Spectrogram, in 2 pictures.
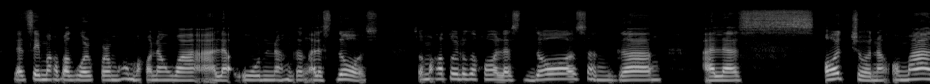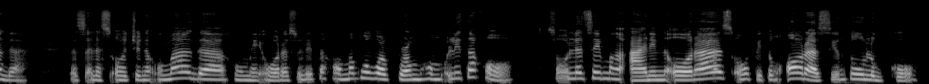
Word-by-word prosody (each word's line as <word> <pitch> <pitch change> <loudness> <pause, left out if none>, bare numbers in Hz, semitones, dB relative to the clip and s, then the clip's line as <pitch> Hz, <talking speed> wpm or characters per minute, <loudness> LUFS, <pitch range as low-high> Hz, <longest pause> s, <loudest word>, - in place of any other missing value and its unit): let's 205 +1 -2
say 230 - +2
makapag-work 210 -2 0
from 205 -1 -2
home 240 -2 -3
ako - - -3
ng 200 0 -2
wa 190 -1 +2
1:00 200 +1 -2
hanggang 205 0 -6
2:00 200 +1 -2 0.3
So - - -6
makatulog 245 0 0
ako 230 -1 -2
2:00 215 +6 +1
hanggang 205 0 0 0.4
8:00 190 +3 0
ng 185 +1 -3
umaga. 205 -4 +2 0.4
Ta’s - - -8
8:00 200 +2 -3
ng 205 0 -5
umaga 240 -2 +2
kung 205 -2 -5
may 180 - -5
oras 185 +3 -2
ulit 235 +1 -4
ako, 255 -1 -4
mag-wo-work 260 -1 +2
from 225 0 +3
home 240 0 -2
ulit 280 +4 -5
ako. 335 -1 -1 0.3
So - - -5
let's 275 -1 -1
say 285 - 0
mga 260 -3 0
6 195 +3 +4
na - - -1
oras 245 +8 +6
o 245 - -1
7 215 -1 -6
oras 240 -10 +6
'yong 230 +2 -6
tulog 225 -6 +2
ko. 175 +4 -3
215 Hz, 150 wpm, -26 LUFS, 200-245 Hz, 0.4 s, oras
